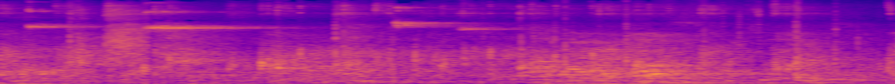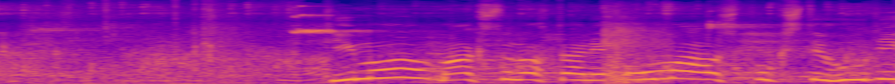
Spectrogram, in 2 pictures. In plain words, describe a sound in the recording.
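Table tennis balls click sharply against paddles and tables in a large echoing hall.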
